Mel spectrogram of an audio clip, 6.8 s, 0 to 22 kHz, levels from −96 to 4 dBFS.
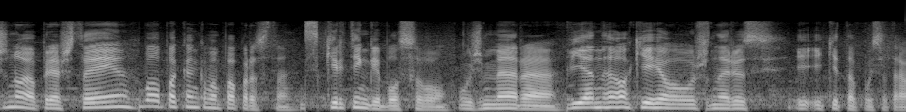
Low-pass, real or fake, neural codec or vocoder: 9.9 kHz; real; none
